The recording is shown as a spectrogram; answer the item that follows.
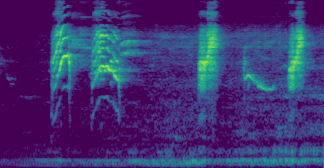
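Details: Long-tailed shrike song full of mimicked phrases, used as a lure to get other shrikes singing: sharp whistled chirps, a falling slurred whistle and bright high notes in short bursts over a steady low hum.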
